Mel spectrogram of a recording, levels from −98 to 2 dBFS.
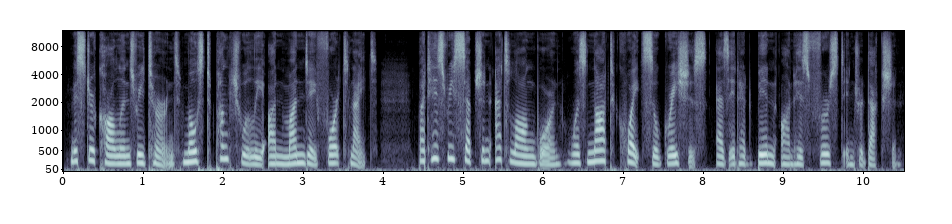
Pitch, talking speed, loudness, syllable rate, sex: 205 Hz, 150 wpm, -21 LUFS, 4.4 syllables/s, female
